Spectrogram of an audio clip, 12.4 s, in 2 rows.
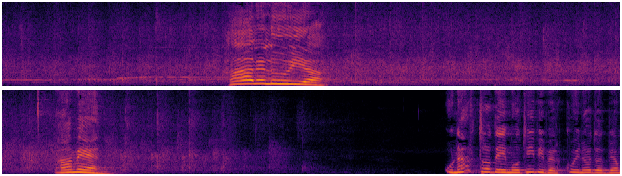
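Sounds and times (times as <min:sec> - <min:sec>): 
audience applause: 0:00.0 - 0:09.4
speech: 0:02.2 - 0:03.3, 0:06.8 - 0:07.4, 0:11.0 - 0:12.3.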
